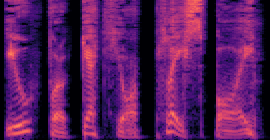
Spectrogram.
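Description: A man voicing a haughty booming clan arbiter. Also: big pitch swings, unhurried, a bit bright, slightly rough, no room sound, clean studio sound, heavily acted. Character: pompous haughty middle-aged male clan arbiter.

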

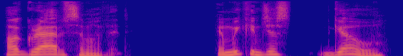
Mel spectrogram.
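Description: A man's voice: on the high side, animated, moderate pace, dry recording, studio quality, voice pushed up. A man voicing a desperate, fierce young woman who urgently pleads with her brothers to run away. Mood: urgent pleading. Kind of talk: audiobook character voice.

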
